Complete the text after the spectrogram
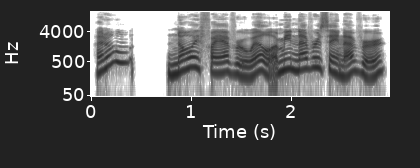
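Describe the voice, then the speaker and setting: A singer-songwriter woman from Norway, chatting casually in an interview, laughing easily and filling pauses with ums and likes. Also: high-pitched, sing-song, dry recording, studio quality. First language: Norwegian.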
